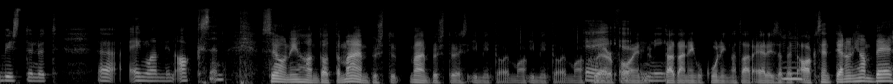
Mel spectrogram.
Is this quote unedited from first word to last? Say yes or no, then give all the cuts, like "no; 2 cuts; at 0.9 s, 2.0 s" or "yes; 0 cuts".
no; 1 cut; at 5.3 s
